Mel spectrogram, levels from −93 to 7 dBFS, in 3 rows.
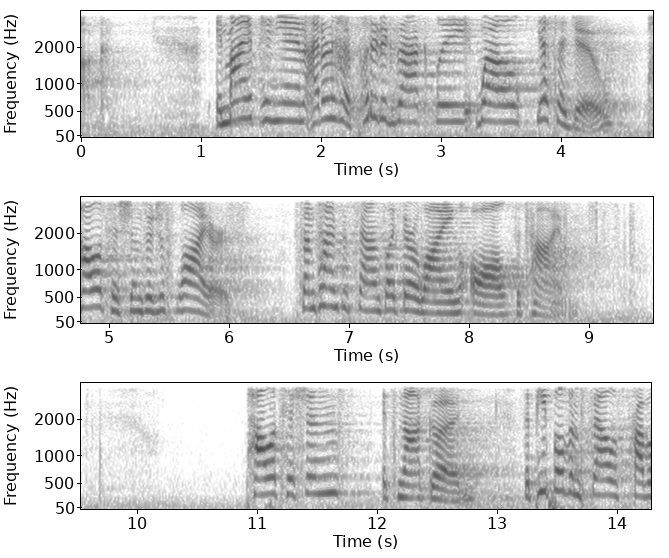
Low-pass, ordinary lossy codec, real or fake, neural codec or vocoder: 3.6 kHz; AAC, 32 kbps; real; none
